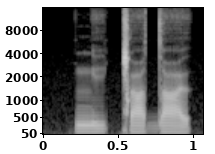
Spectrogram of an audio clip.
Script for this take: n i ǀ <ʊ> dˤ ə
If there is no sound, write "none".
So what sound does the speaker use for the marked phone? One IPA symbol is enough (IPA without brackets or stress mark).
ʊ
